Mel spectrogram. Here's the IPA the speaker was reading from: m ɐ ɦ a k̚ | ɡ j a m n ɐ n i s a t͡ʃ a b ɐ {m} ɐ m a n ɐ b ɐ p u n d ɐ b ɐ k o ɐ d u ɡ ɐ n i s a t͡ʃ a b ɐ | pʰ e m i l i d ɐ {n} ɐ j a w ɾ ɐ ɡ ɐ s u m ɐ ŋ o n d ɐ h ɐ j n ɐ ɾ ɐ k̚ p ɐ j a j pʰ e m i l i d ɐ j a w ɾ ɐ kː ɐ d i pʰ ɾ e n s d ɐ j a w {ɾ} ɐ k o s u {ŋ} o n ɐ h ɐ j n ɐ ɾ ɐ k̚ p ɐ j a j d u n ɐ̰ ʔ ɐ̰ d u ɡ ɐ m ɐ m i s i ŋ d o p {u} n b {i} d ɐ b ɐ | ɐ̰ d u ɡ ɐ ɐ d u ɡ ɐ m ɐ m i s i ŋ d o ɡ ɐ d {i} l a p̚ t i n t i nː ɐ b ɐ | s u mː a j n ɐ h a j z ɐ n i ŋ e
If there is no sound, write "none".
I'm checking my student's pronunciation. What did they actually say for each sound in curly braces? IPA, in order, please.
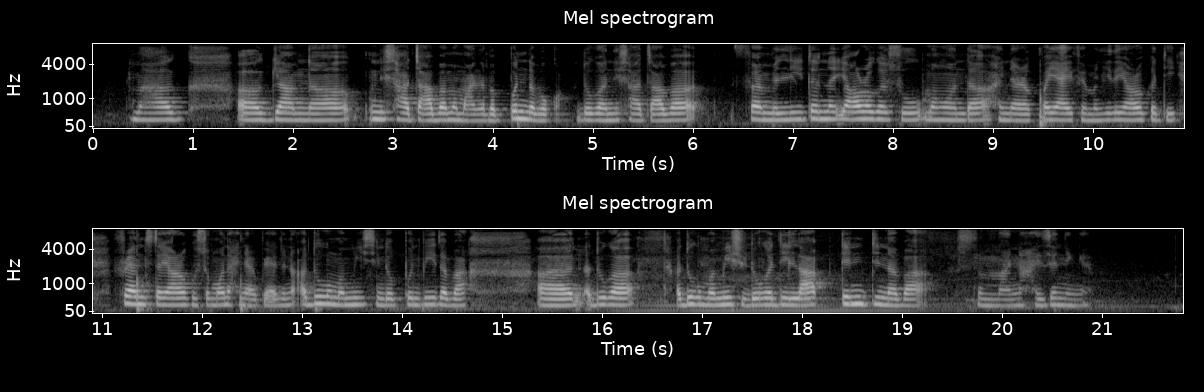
m, n, ɾ, m, u, i, i

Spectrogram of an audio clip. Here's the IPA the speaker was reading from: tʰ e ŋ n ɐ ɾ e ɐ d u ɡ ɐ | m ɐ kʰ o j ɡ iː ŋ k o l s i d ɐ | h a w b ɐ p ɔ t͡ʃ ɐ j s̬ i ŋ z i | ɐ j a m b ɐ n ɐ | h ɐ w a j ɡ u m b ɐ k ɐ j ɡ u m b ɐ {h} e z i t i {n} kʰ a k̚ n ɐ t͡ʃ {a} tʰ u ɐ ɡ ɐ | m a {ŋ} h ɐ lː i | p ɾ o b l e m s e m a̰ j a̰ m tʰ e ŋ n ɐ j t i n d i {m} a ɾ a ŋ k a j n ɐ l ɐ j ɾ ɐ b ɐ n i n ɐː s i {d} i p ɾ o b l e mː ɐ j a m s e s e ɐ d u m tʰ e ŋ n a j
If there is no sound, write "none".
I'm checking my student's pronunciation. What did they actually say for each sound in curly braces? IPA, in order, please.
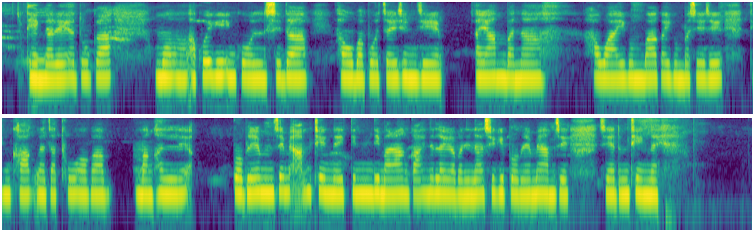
s, ŋ, a, ŋ, m, ɡ

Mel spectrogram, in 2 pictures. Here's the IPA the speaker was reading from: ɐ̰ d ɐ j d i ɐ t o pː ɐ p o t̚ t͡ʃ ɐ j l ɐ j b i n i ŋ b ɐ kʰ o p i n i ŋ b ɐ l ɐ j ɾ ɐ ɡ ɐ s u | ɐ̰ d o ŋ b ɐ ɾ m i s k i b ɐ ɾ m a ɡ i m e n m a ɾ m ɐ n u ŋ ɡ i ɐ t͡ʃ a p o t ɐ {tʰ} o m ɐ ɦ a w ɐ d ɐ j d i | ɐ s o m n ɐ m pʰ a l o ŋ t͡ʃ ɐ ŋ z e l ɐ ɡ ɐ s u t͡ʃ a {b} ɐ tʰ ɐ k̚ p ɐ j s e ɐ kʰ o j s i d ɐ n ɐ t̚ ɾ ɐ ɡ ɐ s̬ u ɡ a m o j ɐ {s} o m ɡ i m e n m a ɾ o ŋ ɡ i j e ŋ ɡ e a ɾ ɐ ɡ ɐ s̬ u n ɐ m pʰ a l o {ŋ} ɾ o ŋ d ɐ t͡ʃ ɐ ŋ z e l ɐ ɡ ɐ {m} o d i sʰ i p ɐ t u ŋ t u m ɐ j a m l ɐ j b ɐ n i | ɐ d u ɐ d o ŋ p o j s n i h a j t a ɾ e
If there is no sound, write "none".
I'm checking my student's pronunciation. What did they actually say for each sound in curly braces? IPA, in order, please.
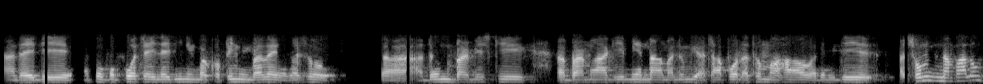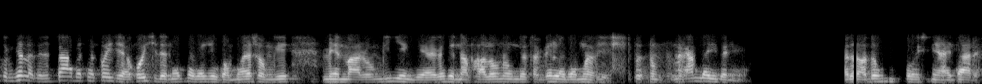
tʰ, b, s, ŋ, m

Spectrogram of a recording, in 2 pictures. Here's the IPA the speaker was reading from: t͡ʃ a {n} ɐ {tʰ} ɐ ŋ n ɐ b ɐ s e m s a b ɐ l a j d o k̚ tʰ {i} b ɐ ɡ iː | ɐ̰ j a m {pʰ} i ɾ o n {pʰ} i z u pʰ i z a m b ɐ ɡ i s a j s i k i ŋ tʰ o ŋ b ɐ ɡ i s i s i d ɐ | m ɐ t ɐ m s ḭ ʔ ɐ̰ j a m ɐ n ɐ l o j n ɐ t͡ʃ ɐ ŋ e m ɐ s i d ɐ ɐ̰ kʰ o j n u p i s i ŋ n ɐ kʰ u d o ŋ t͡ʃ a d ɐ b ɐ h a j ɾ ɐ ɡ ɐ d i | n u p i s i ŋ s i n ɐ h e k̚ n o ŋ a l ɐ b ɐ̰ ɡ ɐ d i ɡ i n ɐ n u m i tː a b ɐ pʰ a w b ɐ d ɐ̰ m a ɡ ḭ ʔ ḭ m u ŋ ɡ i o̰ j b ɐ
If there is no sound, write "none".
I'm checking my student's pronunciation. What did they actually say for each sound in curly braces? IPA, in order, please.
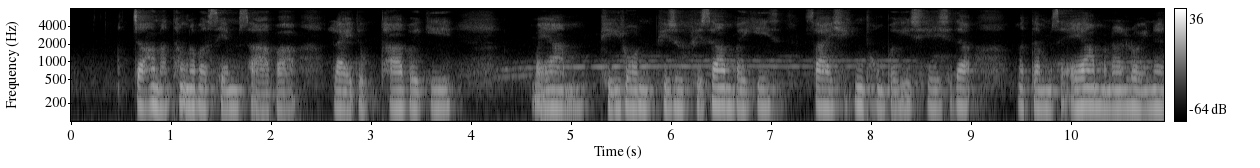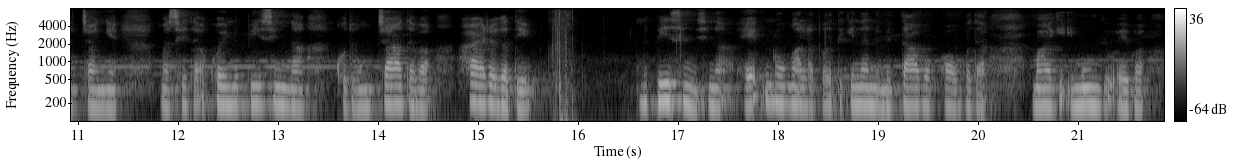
n, tʰ, a, pʰ, pʰ

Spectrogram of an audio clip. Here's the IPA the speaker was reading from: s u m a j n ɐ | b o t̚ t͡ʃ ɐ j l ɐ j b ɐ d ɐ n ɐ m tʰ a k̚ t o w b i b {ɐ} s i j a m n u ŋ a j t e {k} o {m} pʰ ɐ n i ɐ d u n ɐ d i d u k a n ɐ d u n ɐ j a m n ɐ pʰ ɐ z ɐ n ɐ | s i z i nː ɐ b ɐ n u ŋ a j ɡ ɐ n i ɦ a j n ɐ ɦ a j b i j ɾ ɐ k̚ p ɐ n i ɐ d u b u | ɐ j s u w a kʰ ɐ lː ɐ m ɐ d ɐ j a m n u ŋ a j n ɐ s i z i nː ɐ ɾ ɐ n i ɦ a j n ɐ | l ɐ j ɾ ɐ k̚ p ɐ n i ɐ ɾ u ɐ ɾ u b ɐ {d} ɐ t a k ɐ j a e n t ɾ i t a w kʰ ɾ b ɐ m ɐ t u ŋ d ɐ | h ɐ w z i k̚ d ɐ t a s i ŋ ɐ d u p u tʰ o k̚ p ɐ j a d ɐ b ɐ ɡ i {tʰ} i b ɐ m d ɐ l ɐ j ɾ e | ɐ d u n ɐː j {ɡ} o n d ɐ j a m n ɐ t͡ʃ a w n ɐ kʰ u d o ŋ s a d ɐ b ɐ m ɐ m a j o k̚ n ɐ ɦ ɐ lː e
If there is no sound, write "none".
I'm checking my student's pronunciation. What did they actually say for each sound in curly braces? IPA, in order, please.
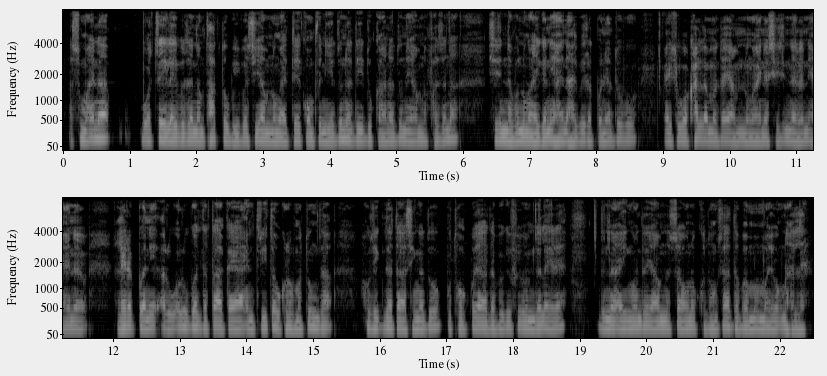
ɐ, k, m, d, pʰ, ŋ

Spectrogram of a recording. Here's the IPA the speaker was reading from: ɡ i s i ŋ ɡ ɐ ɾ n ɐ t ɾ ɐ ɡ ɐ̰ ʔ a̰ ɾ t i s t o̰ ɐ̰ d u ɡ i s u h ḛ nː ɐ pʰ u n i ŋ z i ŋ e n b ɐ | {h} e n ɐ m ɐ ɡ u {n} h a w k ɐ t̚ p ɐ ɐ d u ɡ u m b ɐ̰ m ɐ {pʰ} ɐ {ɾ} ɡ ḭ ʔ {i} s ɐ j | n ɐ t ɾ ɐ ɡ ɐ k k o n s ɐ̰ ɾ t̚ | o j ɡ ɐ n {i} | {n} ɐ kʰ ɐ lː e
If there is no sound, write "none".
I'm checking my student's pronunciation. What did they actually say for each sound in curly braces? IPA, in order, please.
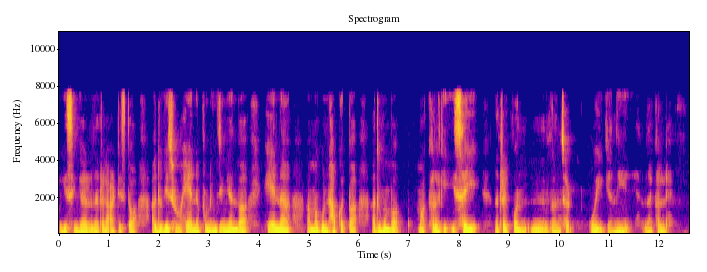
h, n, kʰ, l, i, i, n

